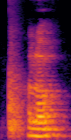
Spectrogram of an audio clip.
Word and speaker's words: whole: এরপরে হলো শুড। এই শুড, এখানেও কিন্তু ডাব্লিউ উচ্চারণ হয় নাই।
